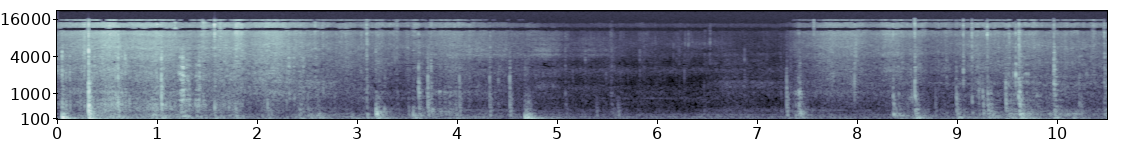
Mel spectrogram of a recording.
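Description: Handling noise from a furnace's rubber condensate drain hose and its clamped fittings being moved by hand: a run of knocks, rubs and rustles, loudest right at the start, then a quiet stretch in the middle before more small knocks near the end.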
